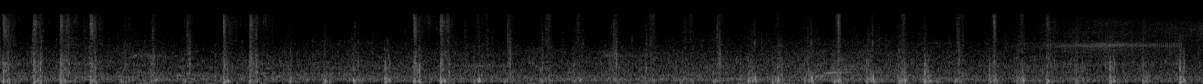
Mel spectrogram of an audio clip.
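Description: Footsteps run quickly through grass and over gravel.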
